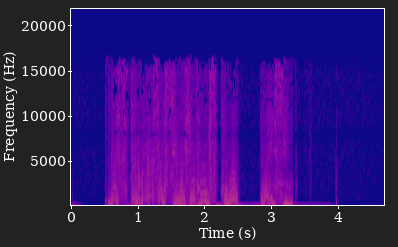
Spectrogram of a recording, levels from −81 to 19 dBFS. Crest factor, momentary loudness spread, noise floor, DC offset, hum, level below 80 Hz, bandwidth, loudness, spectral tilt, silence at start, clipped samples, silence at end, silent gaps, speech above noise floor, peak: 16 dB; 23 LU; -67 dBFS; under 0.1%; none; -64 dBFS; 17 kHz; -39 LUFS; -2 dB/octave; 0.05 s; under 0.1%; 0.7 s; none; 28 dB; -26 dBFS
